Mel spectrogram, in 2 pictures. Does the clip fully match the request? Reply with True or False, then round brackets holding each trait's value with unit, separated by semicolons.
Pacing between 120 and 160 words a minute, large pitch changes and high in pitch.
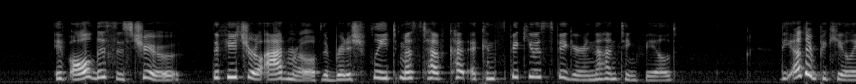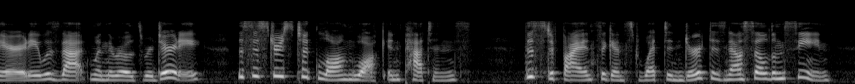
False (170 wpm; 5.9 semitones; 245 Hz)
